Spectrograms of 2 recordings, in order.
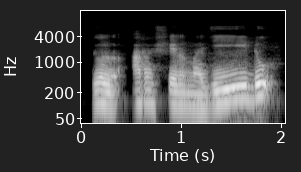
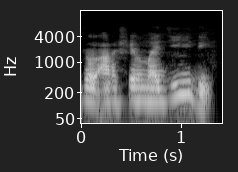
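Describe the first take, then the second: First: The last word ends with a u vowel. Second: The last word ends with an i vowel. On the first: God is the glorious one. "ada yang dengan domah sebagaimana sebagai sifat kepada Rob" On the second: The throne is the glorious one. "Ada juga Dzul arsyil majidi"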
